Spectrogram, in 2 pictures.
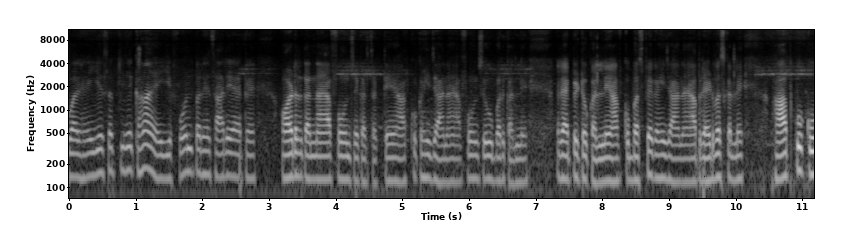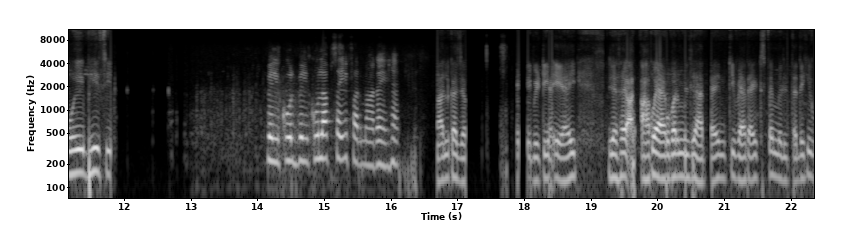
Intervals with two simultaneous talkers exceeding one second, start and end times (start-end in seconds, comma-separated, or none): none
